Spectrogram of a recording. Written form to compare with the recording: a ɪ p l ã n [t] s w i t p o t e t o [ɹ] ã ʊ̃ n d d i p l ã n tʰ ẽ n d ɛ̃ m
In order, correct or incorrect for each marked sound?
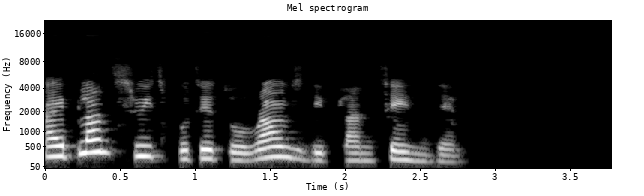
correct, correct

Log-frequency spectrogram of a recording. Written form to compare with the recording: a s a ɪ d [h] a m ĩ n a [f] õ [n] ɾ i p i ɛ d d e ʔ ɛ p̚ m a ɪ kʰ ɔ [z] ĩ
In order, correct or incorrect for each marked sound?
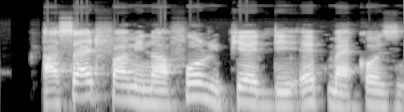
incorrect: f, correct, correct, correct

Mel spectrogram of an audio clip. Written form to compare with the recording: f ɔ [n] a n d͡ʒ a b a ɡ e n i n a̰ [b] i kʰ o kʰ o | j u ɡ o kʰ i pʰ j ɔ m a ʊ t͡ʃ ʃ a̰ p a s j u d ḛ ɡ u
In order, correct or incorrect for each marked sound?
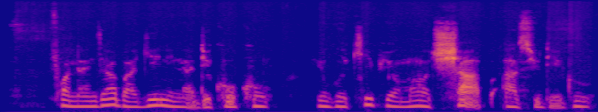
correct, incorrect: d

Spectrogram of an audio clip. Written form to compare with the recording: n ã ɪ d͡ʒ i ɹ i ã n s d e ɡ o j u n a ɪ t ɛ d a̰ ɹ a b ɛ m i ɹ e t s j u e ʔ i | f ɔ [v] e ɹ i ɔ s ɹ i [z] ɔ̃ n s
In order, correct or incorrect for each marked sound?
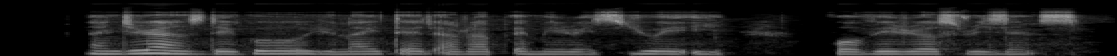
correct, correct

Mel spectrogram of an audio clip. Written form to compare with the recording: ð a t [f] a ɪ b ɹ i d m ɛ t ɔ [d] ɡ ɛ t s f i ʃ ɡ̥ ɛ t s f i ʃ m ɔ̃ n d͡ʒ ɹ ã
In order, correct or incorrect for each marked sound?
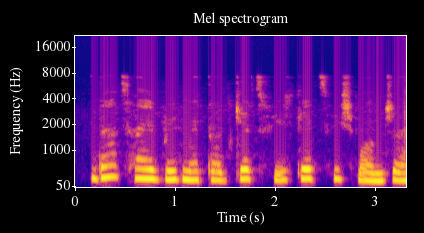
incorrect: h, correct

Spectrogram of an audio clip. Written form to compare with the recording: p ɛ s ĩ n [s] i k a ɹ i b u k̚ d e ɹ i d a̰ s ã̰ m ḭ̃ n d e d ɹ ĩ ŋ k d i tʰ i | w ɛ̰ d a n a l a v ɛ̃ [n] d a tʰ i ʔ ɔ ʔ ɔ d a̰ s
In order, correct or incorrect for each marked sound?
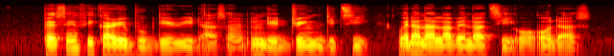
incorrect: f, correct

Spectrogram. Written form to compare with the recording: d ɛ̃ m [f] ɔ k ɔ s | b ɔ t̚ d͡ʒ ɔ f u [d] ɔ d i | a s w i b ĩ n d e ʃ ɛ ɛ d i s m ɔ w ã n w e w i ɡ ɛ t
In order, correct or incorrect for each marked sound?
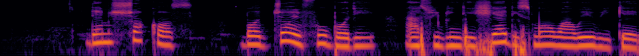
incorrect: ʃ, incorrect: b

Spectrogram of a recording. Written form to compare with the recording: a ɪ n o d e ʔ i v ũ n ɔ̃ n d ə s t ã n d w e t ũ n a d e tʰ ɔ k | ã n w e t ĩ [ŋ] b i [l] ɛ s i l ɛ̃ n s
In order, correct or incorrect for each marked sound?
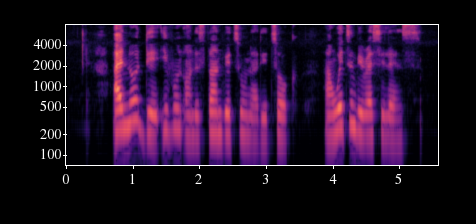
incorrect: n, incorrect: ɹ

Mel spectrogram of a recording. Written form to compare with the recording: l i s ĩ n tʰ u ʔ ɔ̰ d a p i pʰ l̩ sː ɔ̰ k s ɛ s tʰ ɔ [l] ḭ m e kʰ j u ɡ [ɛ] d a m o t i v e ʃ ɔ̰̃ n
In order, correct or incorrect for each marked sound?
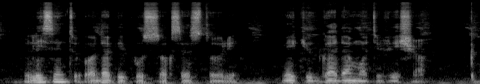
incorrect: ɹ, incorrect: a

